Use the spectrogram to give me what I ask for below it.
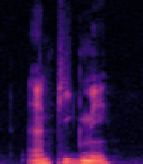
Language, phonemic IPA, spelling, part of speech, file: French, /piɡ.me/, pygmée, noun, Fr-pygmée.ogg
- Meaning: pygmy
